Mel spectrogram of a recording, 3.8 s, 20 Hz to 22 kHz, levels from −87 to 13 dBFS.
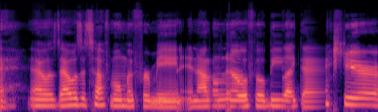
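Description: From 1.69 to 3.52 s, the audio stream repeatedly lost packets or received them too late, producing repeated packet loss with a robotic sound. The receiver covered some holes by stretching the last good sound forward, about 464 ms in total and roughly a quarter of the stretch, while about 480 ms simply dropped out. The longest hole is about 178 ms. The speech comes through choppy, with pieces missing in quick succession.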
